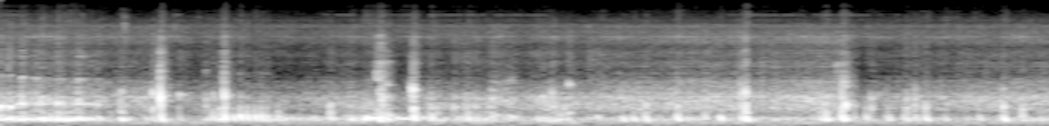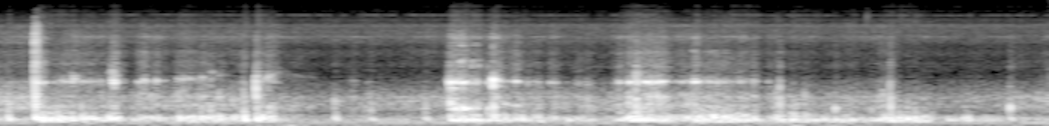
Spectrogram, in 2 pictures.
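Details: Stomach growling (borborygmi): low, irregular gurgles, rumbles and bubbling pops that come and go over quiet background noise.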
